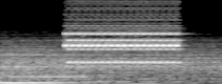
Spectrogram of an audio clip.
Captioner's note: telephone ringing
